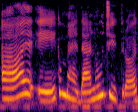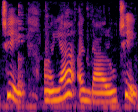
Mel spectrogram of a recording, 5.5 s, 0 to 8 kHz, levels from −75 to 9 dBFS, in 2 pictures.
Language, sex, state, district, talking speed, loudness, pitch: Gujarati, female, Gujarat, Gandhinagar, 85 wpm, -12 LUFS, 260 Hz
